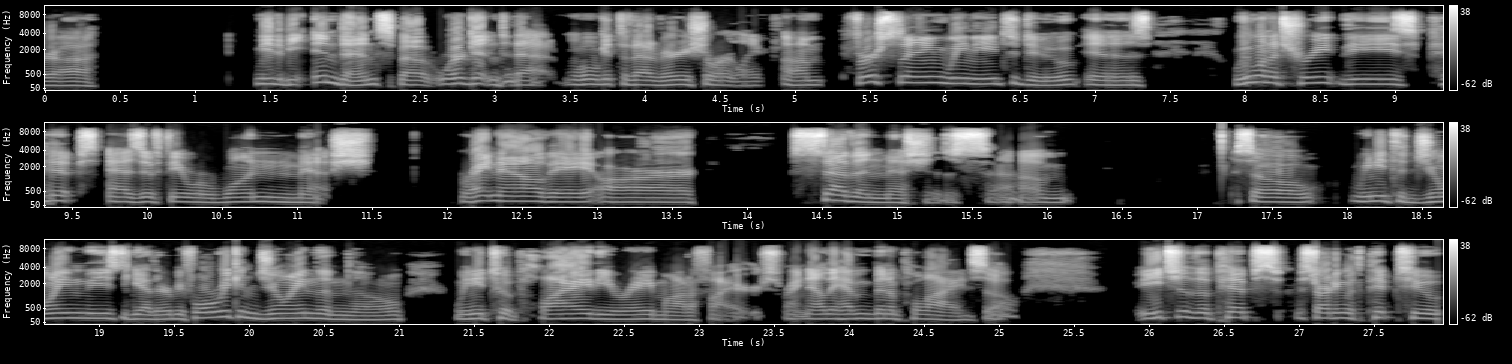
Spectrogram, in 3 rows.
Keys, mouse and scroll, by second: 11.7 middle click, 14.9 middle click, 22.3 middle click, 25.5 middle click.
